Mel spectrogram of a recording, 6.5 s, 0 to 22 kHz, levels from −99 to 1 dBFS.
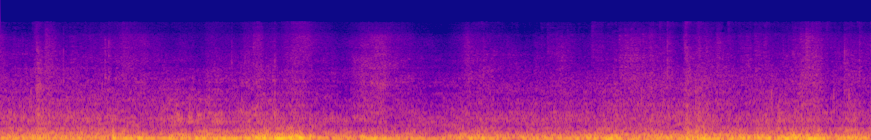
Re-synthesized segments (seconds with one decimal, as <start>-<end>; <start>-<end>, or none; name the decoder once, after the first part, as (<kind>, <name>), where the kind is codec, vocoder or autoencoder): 0.8-3.6 (codec, SNAC)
